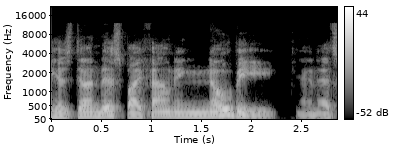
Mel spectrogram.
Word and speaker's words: Gnowbe: out there she has done this by founding noi and that's spelled g n o wbe we'll get to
